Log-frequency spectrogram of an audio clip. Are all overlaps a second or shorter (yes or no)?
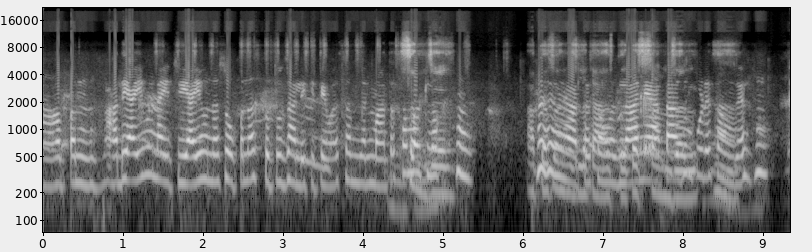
no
